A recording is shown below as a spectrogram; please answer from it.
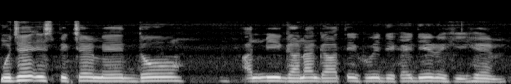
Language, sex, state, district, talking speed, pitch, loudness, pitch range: Hindi, male, Arunachal Pradesh, Lower Dibang Valley, 150 wpm, 155 Hz, -15 LUFS, 145-160 Hz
